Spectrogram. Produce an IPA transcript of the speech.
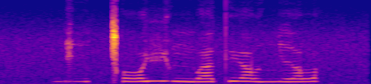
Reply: ɡʱiǀɔvʲɨ ŋʷatjɛlˠ ʎilˠ

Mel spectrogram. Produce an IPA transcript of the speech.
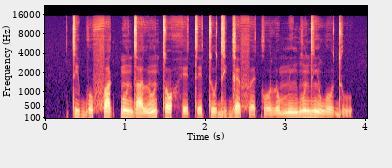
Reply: ti˧bo˨ fa˧ k͡pũ˧da˨ lũ˨˦ tɔ˧ he˨te˨tu˧di˦ ɡɛ˦˨fɛ˨ko˨lo˨˦ mĩ˦ ɡũ˦dĩ˦˨wo˨ du˨

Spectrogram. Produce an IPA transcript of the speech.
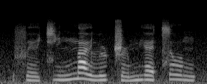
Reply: fe˨˩ɪ̯ t͡ɕi˨˦nn̪a˥˨ɪ̯ ly˦ʈ͡ʂɻ̩˨˦mjɛ˥˨ t͡sɤ˥˨ŋ

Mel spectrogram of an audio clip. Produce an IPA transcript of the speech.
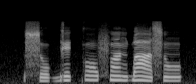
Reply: so˨ ɡe˧kɔ˦fã˦ ɡ͡ba˦˨sɔ̃˧

